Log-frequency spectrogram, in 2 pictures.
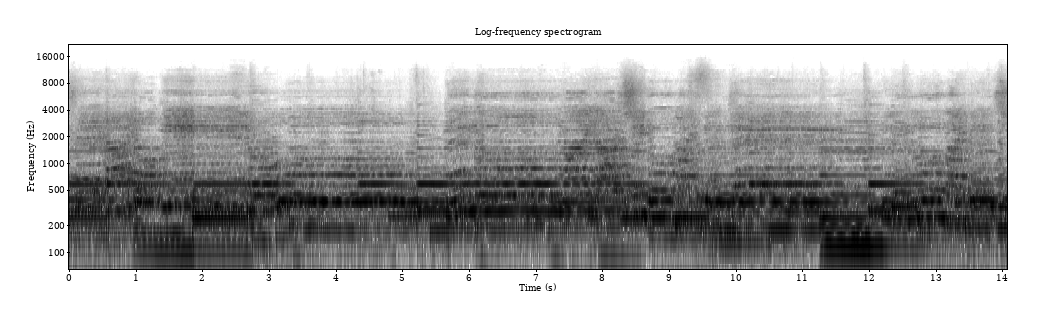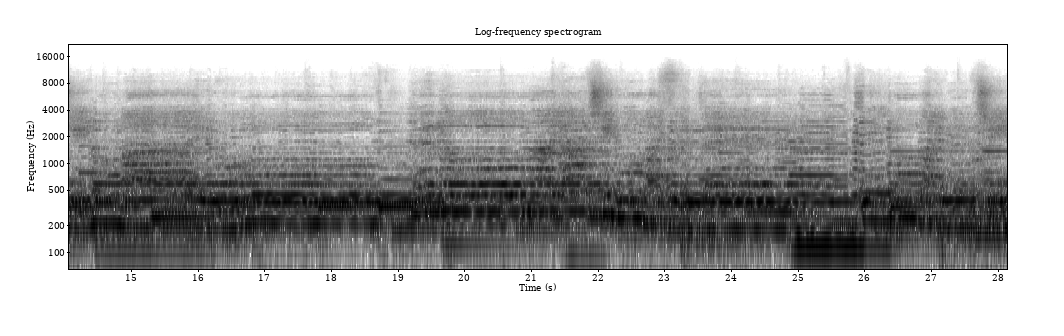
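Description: A woman and a man singing a Romanian Christian song as a duet, accompanied by an electric keyboard playing sustained chords and bass notes.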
